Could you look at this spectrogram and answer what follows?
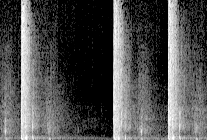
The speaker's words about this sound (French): Vous trouvez que ça ressemble à un tremblement de terre? Ben non, ça ressemble à des coups de feu.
